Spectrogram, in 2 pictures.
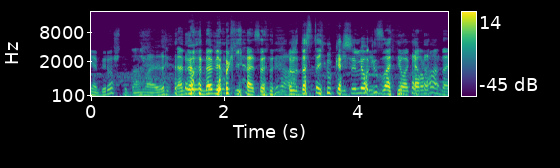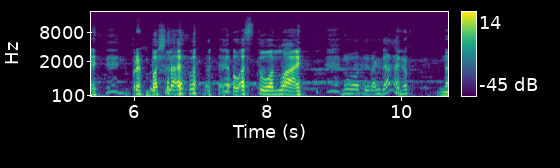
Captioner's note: laughing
